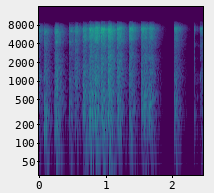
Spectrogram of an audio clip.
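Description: Rapid, irregular clicking crackle that swells and fades several times and stops just before the end.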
